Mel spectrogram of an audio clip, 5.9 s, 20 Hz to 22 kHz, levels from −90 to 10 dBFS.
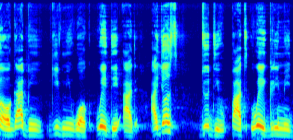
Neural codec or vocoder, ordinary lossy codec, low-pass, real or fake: none; none; none; real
